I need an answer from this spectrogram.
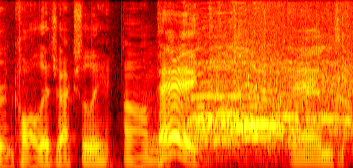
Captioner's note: cheers and applause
